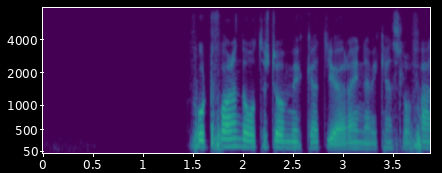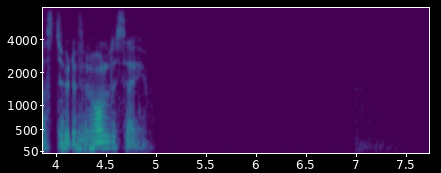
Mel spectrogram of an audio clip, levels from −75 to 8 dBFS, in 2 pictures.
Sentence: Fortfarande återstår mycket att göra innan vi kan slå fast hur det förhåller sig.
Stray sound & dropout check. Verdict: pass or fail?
pass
